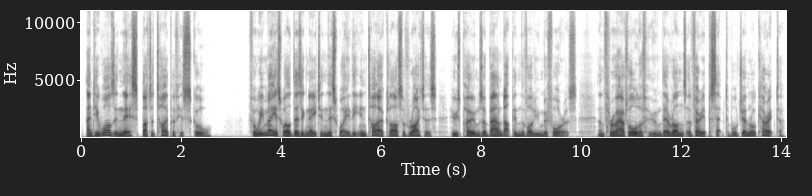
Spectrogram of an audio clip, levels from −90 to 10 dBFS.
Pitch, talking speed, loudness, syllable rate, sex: 125 Hz, 200 wpm, -17 LUFS, 5.6 syllables/s, male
